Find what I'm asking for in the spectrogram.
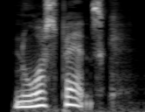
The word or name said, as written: nordspansk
